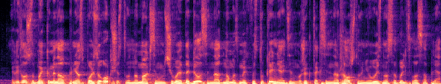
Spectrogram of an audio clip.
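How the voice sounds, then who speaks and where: Over noticeable background noise, a man talks at medium pitch and a very fast pace. His intonation is fairly even, with hardly any pauses. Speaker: stand-up comedian. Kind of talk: stand-up.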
